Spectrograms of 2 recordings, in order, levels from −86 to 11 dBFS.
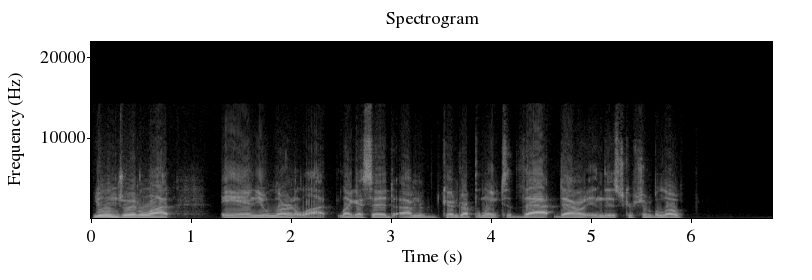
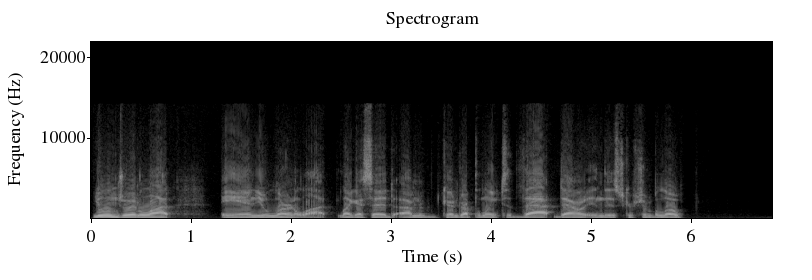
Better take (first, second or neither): neither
